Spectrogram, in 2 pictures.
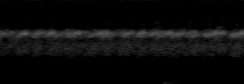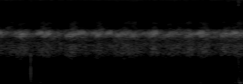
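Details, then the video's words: Night frog chorus from many frogs singing together, a thick wall of rapid overlapping croaks holding steady, with a couple of brief soft clicks near the middle. "자연의 소리 개구리소리"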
